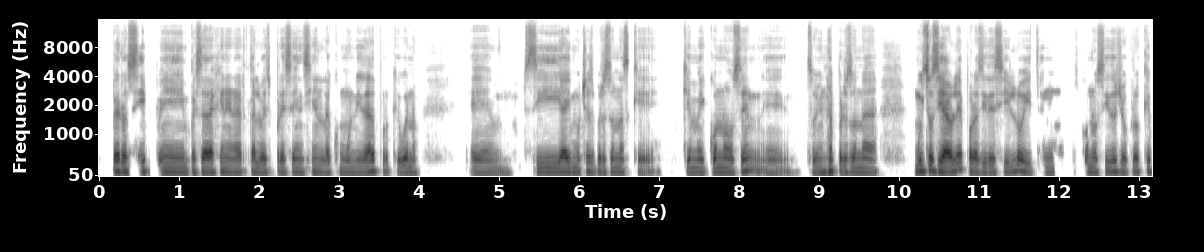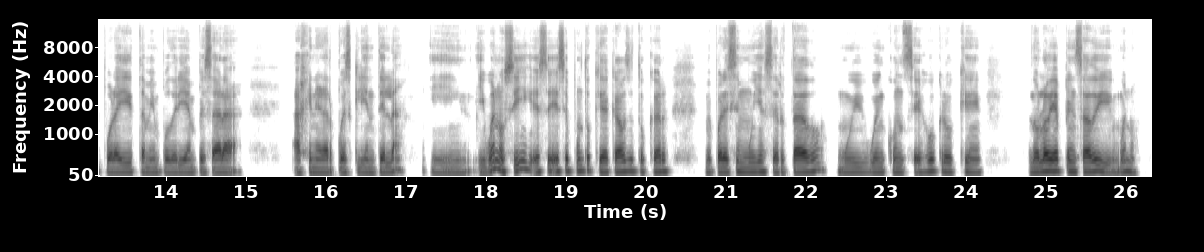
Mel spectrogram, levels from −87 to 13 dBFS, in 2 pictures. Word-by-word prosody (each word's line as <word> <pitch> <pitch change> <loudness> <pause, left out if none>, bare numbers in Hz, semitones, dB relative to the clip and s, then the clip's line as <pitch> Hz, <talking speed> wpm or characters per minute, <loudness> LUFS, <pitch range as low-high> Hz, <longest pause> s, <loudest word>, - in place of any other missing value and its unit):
pero 125 -2 +5
sí, 125 +2 -3
empezar 115 -1 +2
a 115 - +8
generar, 110 -1 -3
tal 120 -3 -2
vez, 110 -1 0
presencia 105 +1 -4
en 110 - -5
la - - -2
comunidad, 100 +4 0
porque, - - -8
bueno 105 -2 0 0.6
em, 100 0 -6
sí 115 +1 -3
hay 115 0 +7
muchas 115 +1 -3
personas 110 0 -3
que 120 +2 -8 0.3
que - - -2
me 105 0 -2
conocen, 115 +7 0
eh, 105 +2 -7 0.3
soy 110 - -5
una 110 +5 +2
persona 110 -3 -2 0.5
muy 130 +2 +3
sociable, 135 +2 +8
por 175 - +1
así 110 0 -1
decirlo, 115 +5 0
y 110 - -4
tengo 110 +1 -11 0.2
muchos - - -38
conocidos, 120 +2 -3
yo 110 -3 -2
creo 110 - -1
que - - -4
por 115 -4 -1
ahí 110 +2 0
también 105 -3 -5
podría 105 -1 -2
empezar 105 0 +1
a 120 +3 -2 0.6
a - - -2
generar, 105 -1 -2
pues, 105 -1 -2
clientela, 105 +6 -4 0.3
y 100 -1 -9 0.2
y, 100 - -6
bueno, 130 +7 +2
sí, 185 +7 -1
ese 120 +4 0
ese 145 0 +1
punto 140 +2 -2
que 140 -4 +1
acabas 120 +3 +3
de 140 - -1
tocar 130 -1 -1 0.4
me - - -7
parece 110 +3 +3
muy 115 0 -1
acertado, 125 +5 +3
muy 110 +1 -5
buen 110 0 -4
consejo, 110 +4 -2
creo 115 -3 -2
que 110 -2 -5 0.6
no 115 +1 +1
lo 135 - +8
había 140 +1 +8
pensado 125 0 +3
y, 120 -7 0
bueno, 115 +2 -4
110 Hz, 170 wpm, -21 LUFS, 105-125 Hz, 0.6 s, a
